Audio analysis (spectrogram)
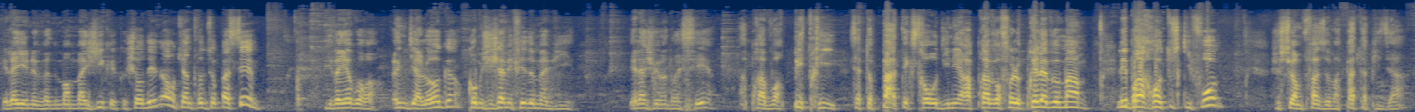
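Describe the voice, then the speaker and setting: A man with a sing-song Marseille accent tells his own story with big emotion and lots of repetition. His voice sits a little high and sounds husky. He builds the drama of every moment. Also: quick pace. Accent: Marseille, southern French. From Marseille, France. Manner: dramatic, animated, repeats phrases for effect. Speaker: pizza maker telling his life story.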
